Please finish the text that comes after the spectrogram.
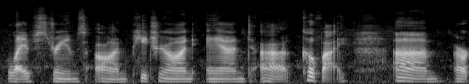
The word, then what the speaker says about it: Ko-fi: And maybe even some exclusive live streams on Patreon and Ko-Fi, or Coffee, I guess is how you pronounce it.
